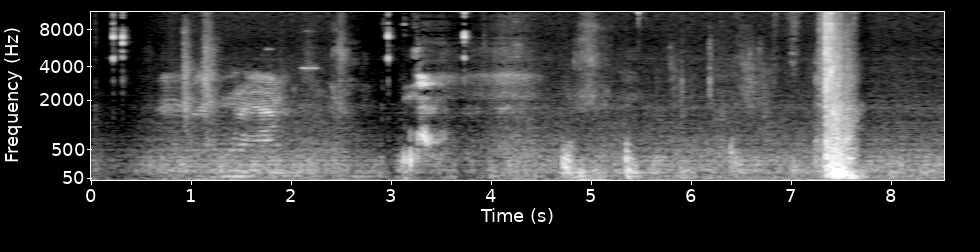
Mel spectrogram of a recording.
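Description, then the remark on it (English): A door shuts with a single loud thud near the end, preceded by scattered clicks and rustling handling noises, with faint muffled voices in the background. “Yes, I did close the door.”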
